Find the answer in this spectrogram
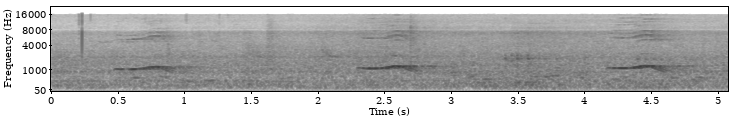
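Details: Asian koel singing: three clear whistled notes, each sliding upward, evenly repeated about every two seconds over a steady background hiss.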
